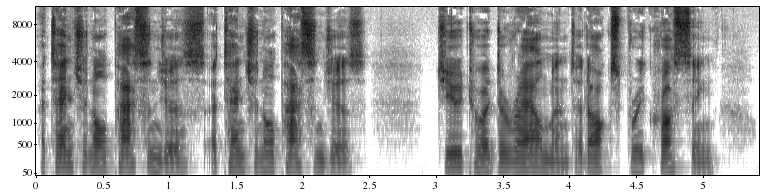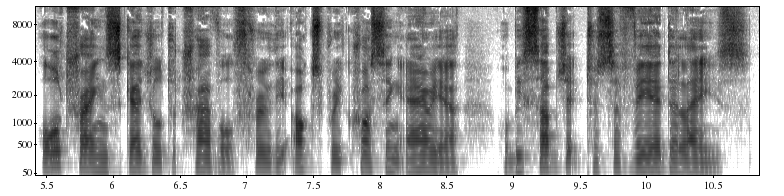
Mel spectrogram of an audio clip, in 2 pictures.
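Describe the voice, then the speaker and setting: A man making a formal, steady scripted train station announcement. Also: medium pitch, brisk.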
